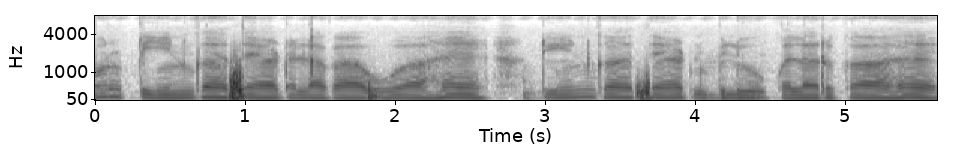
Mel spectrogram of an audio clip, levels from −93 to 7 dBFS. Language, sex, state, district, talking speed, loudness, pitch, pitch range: Hindi, male, Madhya Pradesh, Katni, 150 wpm, -26 LUFS, 110 Hz, 105-115 Hz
